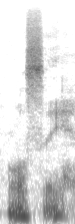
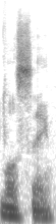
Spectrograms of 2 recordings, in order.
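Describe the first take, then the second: First: Unvoiced whisper to himself. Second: Said in the usual way. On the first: Real, not acted. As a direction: whisper it under the breath. Repeats, second time whispered.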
